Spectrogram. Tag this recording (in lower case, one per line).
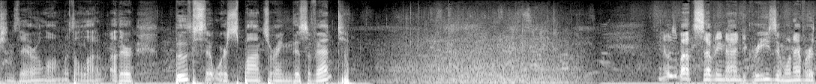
speech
